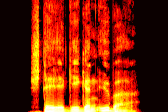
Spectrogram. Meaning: 1. singular imperative of gegenüberstellen 2. first-person singular present of gegenüberstellen
- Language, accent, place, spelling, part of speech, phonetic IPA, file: German, Germany, Berlin, stell gegenüber, verb, [ˌʃtɛl ɡeːɡn̩ˈʔyːbɐ], De-stell gegenüber.ogg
